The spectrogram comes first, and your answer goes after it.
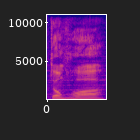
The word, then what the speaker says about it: donghua: It's pronounced DongHua.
